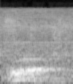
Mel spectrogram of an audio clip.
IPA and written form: wɜː (were)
